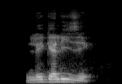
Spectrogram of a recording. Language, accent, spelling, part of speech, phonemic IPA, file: French, France, légaliser, verb, /le.ɡa.li.ze/, LL-Q150 (fra)-légaliser.wav
- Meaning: to legalize (make legal)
